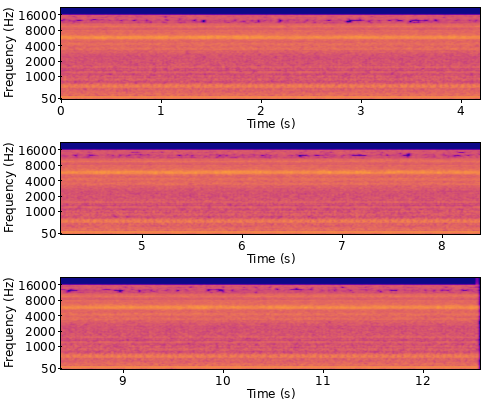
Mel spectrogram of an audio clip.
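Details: Real recording of three different nebulizers for relaxation ASMR: a steady mechanical hum with hissing airflow, constant throughout, a nebulizer running normally.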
